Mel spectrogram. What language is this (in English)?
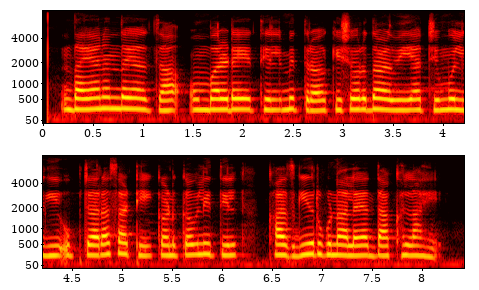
Marathi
